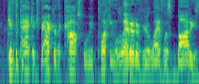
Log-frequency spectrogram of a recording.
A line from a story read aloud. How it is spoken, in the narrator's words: Dog growled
